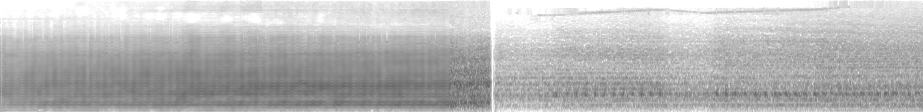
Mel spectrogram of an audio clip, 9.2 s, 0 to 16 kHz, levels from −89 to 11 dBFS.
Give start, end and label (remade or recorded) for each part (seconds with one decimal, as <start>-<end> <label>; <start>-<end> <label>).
0.0-4.5 remade; 4.5-9.2 recorded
